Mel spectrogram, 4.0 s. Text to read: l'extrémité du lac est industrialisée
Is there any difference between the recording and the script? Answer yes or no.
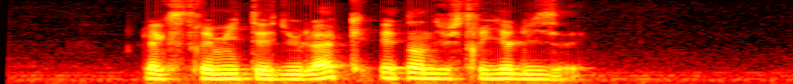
no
